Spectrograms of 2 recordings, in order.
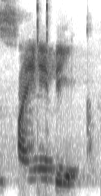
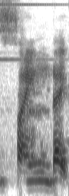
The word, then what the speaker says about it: sine die: But there is something which is also called as adjournment sine die or adjournment sine die. So you can pronounce it in any way, adjournment sine die or adjournment sine die.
